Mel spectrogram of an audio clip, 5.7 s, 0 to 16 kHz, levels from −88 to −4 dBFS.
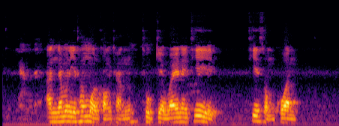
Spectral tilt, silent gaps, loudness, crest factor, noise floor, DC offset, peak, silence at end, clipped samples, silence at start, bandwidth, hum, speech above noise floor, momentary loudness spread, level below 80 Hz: -8.5 dB/octave; none; -19 LUFS; 18 dB; -53 dBFS; under 0.1%; -2 dBFS; 0.7 s; under 0.1%; 0.3 s; 6.8 kHz; none; 35 dB; 15 LU; -50 dBFS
